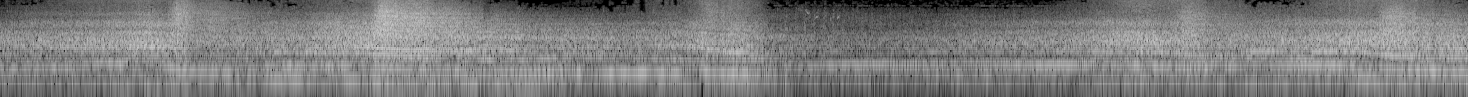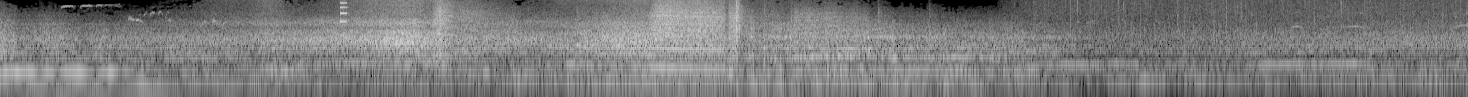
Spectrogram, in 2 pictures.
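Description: A racing car engine roars loudly, revving up and dropping in pitch as gears change.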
